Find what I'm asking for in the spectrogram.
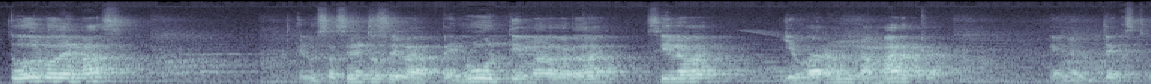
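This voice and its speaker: A man's voice: on the high side, normal speed, pauses often, a little hiss or hum. A man teaching a Hebrew class in a classroom lecture, explaining patiently step by step and checking in with his students. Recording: echoey hall from far off.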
